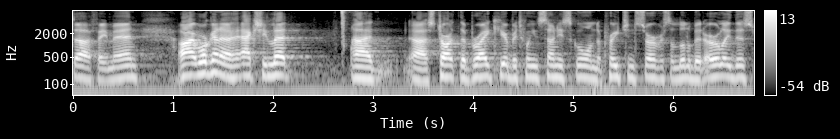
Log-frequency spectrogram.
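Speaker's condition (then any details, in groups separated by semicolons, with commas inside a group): No condition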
